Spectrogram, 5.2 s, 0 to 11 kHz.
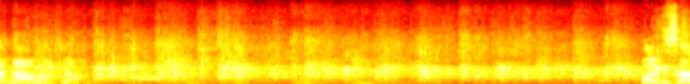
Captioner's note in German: Beifall bei der CDU und dem BÜNDNIS 90/DIE GRÜNEN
